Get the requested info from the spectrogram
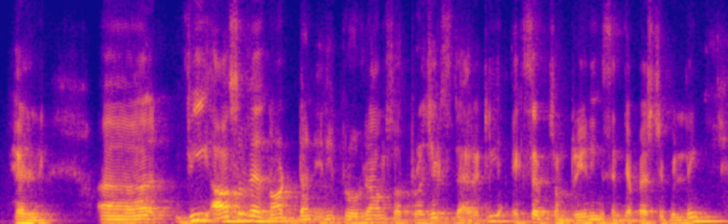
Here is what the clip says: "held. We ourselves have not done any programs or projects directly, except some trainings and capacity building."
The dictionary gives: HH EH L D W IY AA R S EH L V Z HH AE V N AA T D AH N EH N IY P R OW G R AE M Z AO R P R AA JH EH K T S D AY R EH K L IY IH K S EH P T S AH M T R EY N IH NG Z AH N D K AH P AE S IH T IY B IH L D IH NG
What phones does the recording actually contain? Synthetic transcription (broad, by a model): HH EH L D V IY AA L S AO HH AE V N AA T D AH N EH N IY P R OW G R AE M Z AO R P R AA JH EH K T S D AY R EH K L IY IH K S EH P T S AH M T R EY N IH NG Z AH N K AH P AE S IH T IY B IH L D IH NG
